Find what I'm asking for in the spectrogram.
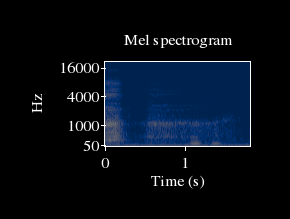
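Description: A person yawns: a sharp breathy intake at the start, then a drawn-out, low voiced exhale that wavers and trails off over about a second and a half, heard alone.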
